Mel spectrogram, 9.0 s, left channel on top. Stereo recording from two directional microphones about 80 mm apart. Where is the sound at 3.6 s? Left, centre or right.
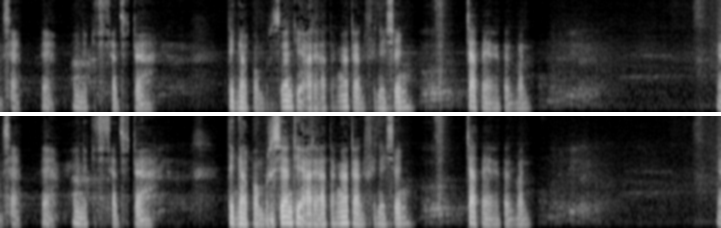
Right.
